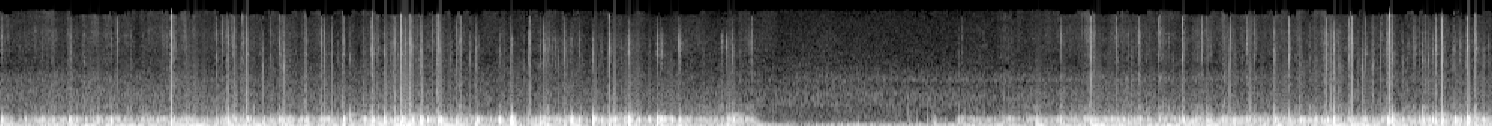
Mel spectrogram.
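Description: Long nails of both hands slowly scratch the hollow metal mesh grille of a black microphone. The result is a dense, low, rumbling scrape scattered with sharp, bright ticks. It falls nearly silent for about two seconds in the middle, then resumes.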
